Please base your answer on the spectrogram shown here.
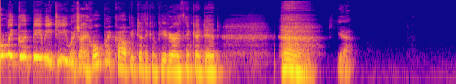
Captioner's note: sighs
